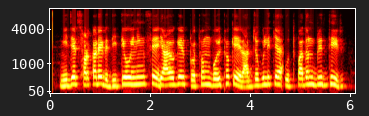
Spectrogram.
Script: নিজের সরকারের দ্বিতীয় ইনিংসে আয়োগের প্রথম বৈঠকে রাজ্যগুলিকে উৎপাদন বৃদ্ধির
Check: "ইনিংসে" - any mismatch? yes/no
no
